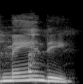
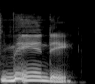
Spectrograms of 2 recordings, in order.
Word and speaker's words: Mandy: It's Mandy, not Amanda. It's Mandy.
